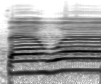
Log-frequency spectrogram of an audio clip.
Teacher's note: dia hurufnya lembut dan desis anginnya itu agak samar-samar karena sifatnya adalah Hamas yuriiduawa jangan sa ya ataupun Sya tsawa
